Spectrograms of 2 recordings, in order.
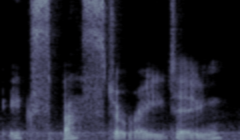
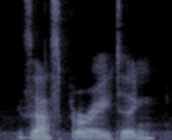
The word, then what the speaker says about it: exasperating: it's a little ex it's expastorating no exacerbating exasperating that's how you pronounce it i knew the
